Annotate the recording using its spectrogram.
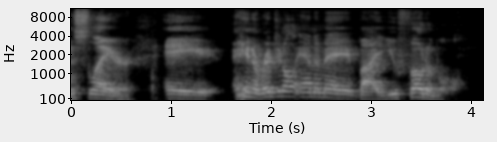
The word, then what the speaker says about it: Ufotable: It's Ufotable is the official pronunciation.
